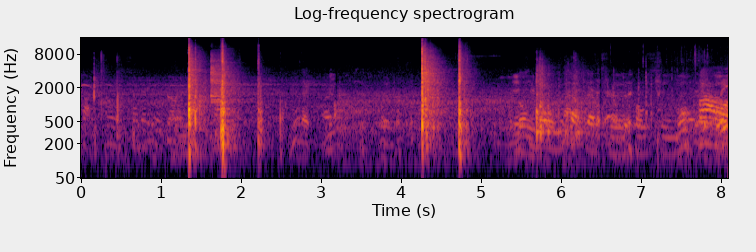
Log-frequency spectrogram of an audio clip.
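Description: Sharp cracks come in two groups, about a second and a half in and about four seconds in. The later pair is a sword blade slicing through a water-filled plastic bottle set on a post. Voices talk briefly after the cut.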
